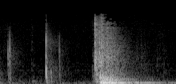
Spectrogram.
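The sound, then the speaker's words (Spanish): A woman shuts a door behind her; it slams shut with a heavy, booming thud, preceded by a couple of light clicks or taps from the handle; the low rumble lingers briefly after the impact. “Y mi madre, que me había estado amenazando con una escoba, Cerró la puerta tras de sí.”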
